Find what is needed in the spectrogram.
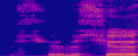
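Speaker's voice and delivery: ordinary delivery, nothing marked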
